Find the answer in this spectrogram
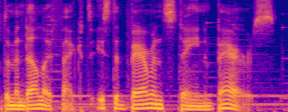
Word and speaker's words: Berenstain: First of all, I actually had to re-record this segment multiple times as I found myself pronouncing it Berenstein even when I should be saying Berenstain, and I've never even heard of the franchise before making this video.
